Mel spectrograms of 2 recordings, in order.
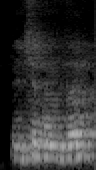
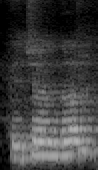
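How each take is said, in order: Both takes have the same delivery.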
